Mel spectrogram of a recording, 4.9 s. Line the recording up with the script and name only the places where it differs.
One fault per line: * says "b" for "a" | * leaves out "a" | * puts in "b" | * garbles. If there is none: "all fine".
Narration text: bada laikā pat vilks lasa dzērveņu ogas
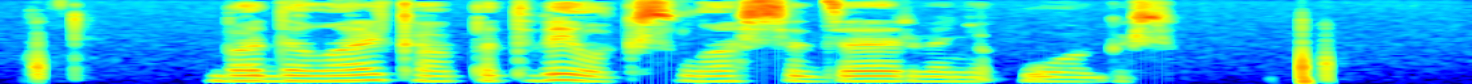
all fine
